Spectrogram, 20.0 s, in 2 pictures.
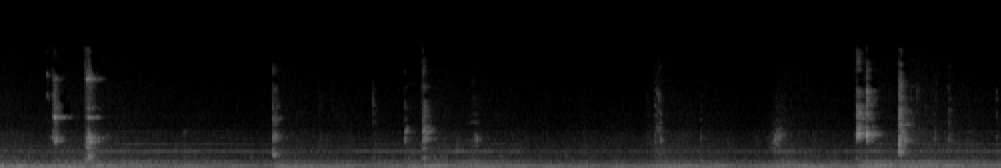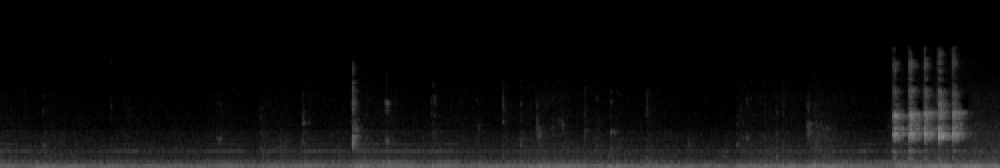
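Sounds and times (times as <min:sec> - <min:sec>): kitchen appliance motor humming: 0:00.0 - 0:20.0.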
